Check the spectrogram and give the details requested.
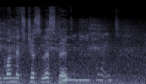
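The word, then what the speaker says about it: Mouille Point: Mooley Point. Apparently that is how you say it.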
